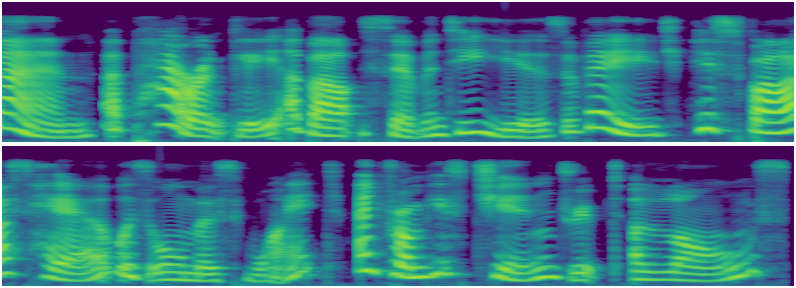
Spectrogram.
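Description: The clip features a natural reading voice.

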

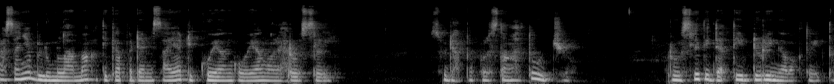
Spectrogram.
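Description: Somewhat breathy female voice with a dark, mellow tone. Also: medium pitch for a woman, moderate pace. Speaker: audiobook narrator. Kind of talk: literary audiobook reading of a short story. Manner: narrative, conversational storytelling with wry humor; shifts tone to voice characters in dialogue, animated.

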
